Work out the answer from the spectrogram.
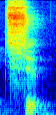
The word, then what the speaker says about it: つ: Instead of saying tu, we say tsu.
